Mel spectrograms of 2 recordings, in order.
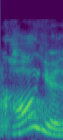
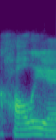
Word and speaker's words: Collier: No, Collier, that's it. I know people think it's fancy. It's not Collier. It's just regular.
